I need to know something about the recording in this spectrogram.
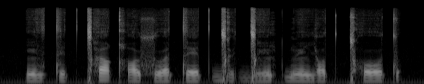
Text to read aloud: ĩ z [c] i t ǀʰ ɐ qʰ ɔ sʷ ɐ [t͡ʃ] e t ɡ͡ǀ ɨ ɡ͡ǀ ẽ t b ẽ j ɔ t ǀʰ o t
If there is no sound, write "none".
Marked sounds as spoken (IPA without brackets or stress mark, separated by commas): t, t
